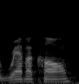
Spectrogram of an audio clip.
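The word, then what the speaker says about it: Revachol: I've been tempted on occasion, but someone has to stay strong for Revacol. How do Revacol? you pronounce it? He's pronouncing it like alcohol.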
